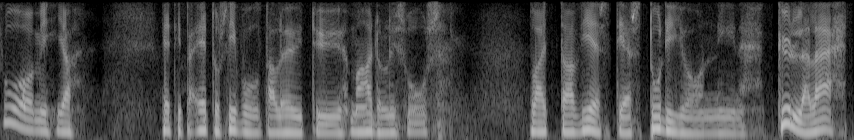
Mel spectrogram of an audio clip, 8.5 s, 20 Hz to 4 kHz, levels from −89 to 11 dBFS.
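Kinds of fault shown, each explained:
Sound dropped by the voice detector: The sender's voice activity detector misjudged real sound as background and stopped transmitting, so the receiver filled the gap with comfort noise. From 0.82 to 1.62 s the signal gives way to steady noise, and about 300 ms of actual sound goes missing. Two brief 20 ms dropouts follow at 1.76 s and at 2.26 s, the second just before "löytyy mahdollisuus". A detector misfire is the likely cause.
Comfort noise in place of the background: During a pause the sender likely switched to discontinuous transmission, and the receiver synthesised noise roughly matched to the background. From 4.5 to 5.3 s, between "löytyy mahdollisuus" and "laittaa viestiä studioon niin", the real background, which sits about 29 dB below the loud passages, becomes a flat, featureless hiss about 3 dB quieter. It stays band-limited below 4 kHz, like the rest of the G.711 call path.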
